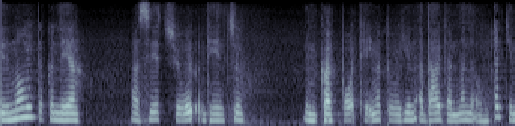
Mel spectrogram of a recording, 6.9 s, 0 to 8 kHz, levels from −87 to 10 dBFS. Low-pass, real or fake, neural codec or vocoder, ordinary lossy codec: 7.2 kHz; fake; codec, 16 kHz, 0.5 kbps, X-Codec, HuBERT features, trained on general audio; AAC, 48 kbps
